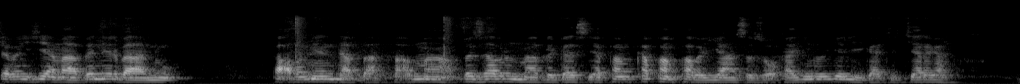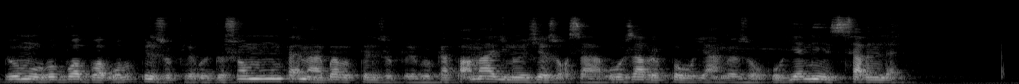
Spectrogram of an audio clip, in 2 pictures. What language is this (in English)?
Dagbani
